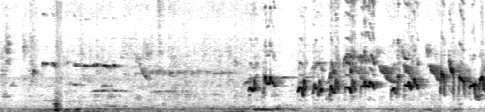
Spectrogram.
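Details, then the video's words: Sooty-headed bulbul, recorded to rile other bulbuls and train young ones, begins with faint thin notes, then breaks into rapid bubbling chatter of short notes for the last two seconds. "Suara Asli Burung Kutilang Gacor Bikin Emosi Kutilang Lain"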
